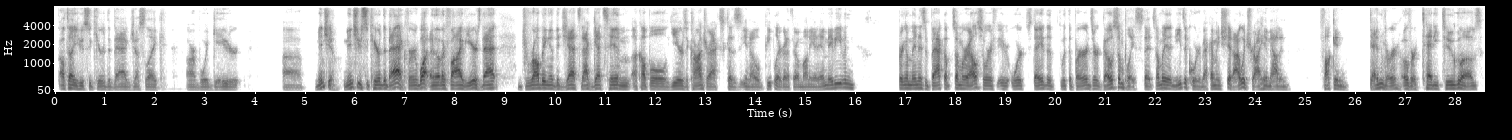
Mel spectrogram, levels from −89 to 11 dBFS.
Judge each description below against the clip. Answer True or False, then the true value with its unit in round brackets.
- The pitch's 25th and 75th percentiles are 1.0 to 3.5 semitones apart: False (4.0 semitones)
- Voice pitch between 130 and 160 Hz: False (100 Hz)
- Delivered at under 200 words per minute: True (190 wpm)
